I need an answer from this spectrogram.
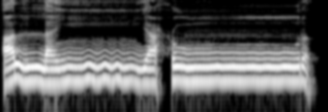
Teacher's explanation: آگے یا پر شد ہے تو نون کو نہیں پڑھیں گے، یا کو پڑھیں گے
